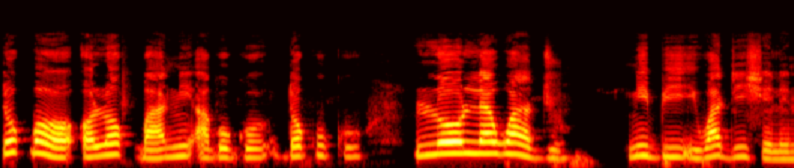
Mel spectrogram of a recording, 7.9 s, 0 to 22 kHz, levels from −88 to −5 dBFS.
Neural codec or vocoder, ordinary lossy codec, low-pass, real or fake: none; none; 10.8 kHz; real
